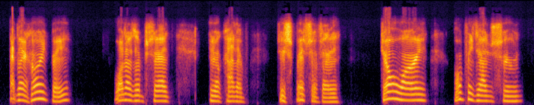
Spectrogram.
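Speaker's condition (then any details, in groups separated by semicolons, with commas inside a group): Spinal muscular atrophy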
